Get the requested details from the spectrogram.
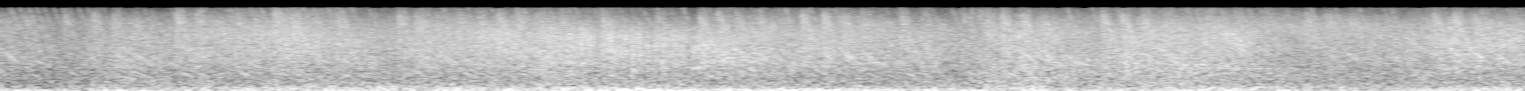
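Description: Explosions boom over a constant low battle rumble.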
